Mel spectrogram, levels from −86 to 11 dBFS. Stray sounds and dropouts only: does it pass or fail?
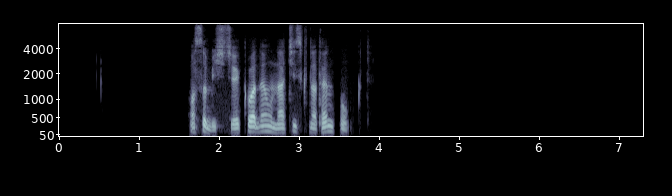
pass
